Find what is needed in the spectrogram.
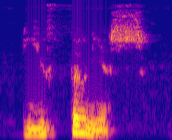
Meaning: Of sounds, especially speech: demonstrating or possessing euphony; agreeable to the ear; pleasant-sounding
- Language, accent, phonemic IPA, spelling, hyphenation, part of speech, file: English, Southern England, /juːˈfəʊ.nɪ.əs/, euphonious, eu‧pho‧ni‧ous, adjective, LL-Q1860 (eng)-euphonious.wav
